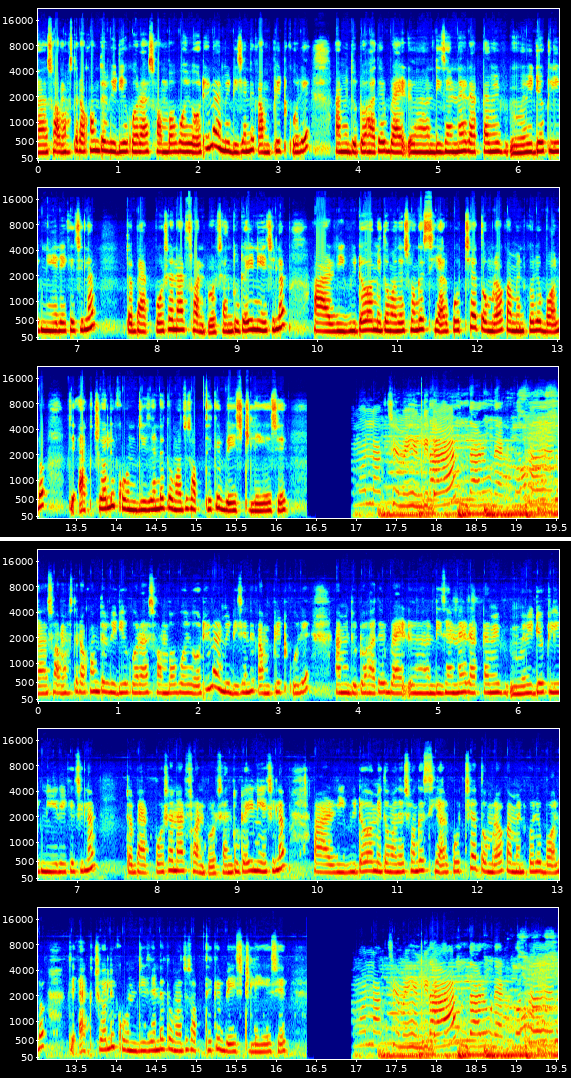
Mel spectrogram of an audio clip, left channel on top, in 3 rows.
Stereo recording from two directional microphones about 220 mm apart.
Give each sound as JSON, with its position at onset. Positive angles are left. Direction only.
{"t": 0.0, "sound": "speech", "side_deg": 45}
{"t": 17.1, "sound": "music", "side_deg": 10}
{"t": 18.3, "sound": "music", "side_deg": -5}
